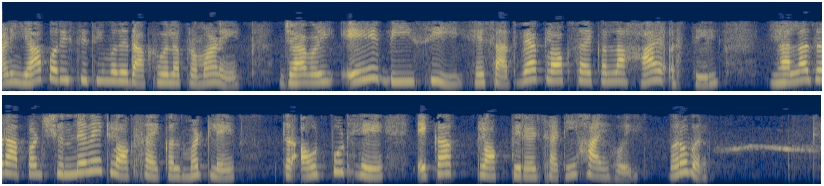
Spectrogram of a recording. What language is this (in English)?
Marathi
